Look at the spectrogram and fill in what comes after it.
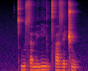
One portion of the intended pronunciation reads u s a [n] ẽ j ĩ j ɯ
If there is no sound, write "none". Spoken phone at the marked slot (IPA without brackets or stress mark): n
